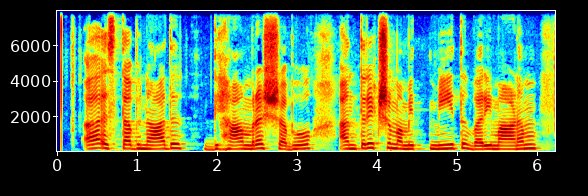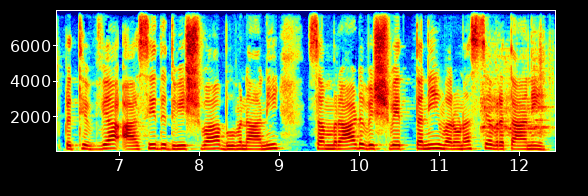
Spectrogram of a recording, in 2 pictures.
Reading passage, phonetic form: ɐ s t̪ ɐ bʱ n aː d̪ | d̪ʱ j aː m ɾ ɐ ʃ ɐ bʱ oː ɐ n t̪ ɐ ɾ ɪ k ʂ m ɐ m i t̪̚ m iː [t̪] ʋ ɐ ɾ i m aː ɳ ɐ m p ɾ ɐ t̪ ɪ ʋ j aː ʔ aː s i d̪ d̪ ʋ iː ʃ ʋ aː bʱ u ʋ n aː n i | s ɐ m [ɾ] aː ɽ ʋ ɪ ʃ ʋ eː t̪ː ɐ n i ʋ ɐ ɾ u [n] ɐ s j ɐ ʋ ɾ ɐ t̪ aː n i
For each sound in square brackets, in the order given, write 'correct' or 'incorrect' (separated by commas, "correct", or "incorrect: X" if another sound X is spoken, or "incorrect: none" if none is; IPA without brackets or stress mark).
correct, correct, incorrect: ɳ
